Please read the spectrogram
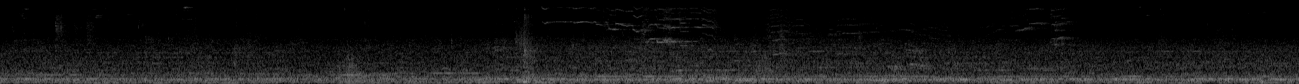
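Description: Small birds chirping in quick, high, squeaky notes, clustered in the second half, over a steady background hum. A single sharp click a little before the middle.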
